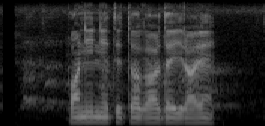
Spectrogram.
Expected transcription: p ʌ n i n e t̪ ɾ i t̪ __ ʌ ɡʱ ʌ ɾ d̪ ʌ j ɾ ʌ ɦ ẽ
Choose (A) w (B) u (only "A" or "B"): A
